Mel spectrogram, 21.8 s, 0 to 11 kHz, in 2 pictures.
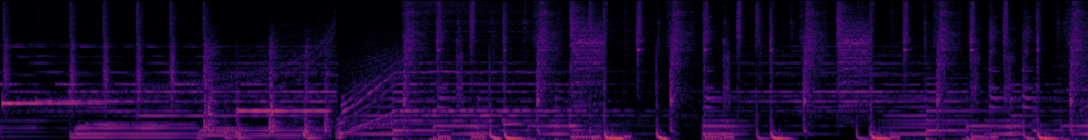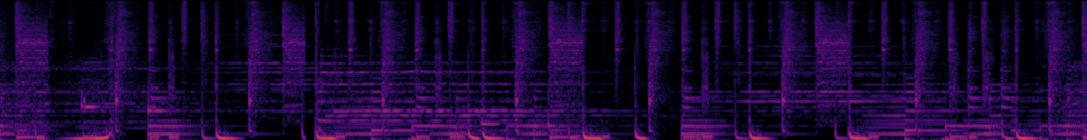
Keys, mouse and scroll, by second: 3.4 click, 5.2-14.0 drag, 14.0 shift+Page_Up, 15.3-16.6 drag, 16.6 shift+Page_Up, 18.2-21.1 drag.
